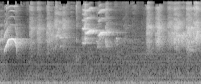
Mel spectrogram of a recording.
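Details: Lovebirds calling with a sharp, rising shriek at the start, then bursts of harsh, squeaky, high chatter with short gaps.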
